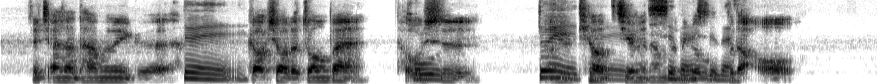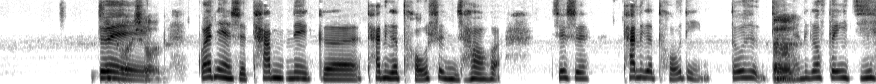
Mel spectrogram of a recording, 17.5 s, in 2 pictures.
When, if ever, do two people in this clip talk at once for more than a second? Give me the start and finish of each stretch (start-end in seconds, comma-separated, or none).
5.4-7.3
